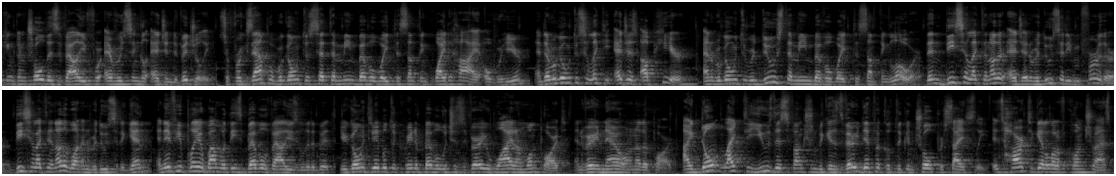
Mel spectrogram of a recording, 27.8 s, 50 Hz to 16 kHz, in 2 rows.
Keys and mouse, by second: 0.8 click, 2.2 middle click, 2.5 z, 3.2-5.4 drag, 6.5 middle click, 6.7 z, 7.0 z, 7.2 click, 8.5 ctrl+click, 9.7-11.4 drag, 11.9 shift+click, 12.1 z, 13.1-14.1 drag, 14.9 click, 15.7 shift+Tab, 15.7 shift+middle click, 16.6 click, 16.9-18.0 drag, 18.0 Tab, 18.7 click, 18.9 Tab, 20.5 click, 20.7 Tab, 20.9 click, 26.2 Tab, 26.8 1.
